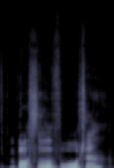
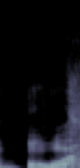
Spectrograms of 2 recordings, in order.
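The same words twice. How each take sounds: First: "bottle of water" with the t's sounded clearly; emphasised consonants. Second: Mock British "bottle of water" with dropped t's; exaggerated British glottal stops in "bottle of water". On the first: Showing viewers careful emphasis, t's pronounced in "bottle of water". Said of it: "loads of emphasis on certain things". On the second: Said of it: "think all British people sound like that". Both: Shown as a demonstration.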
